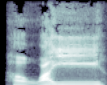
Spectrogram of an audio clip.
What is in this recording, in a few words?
Hawaii funny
